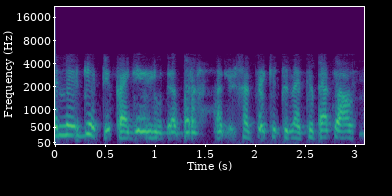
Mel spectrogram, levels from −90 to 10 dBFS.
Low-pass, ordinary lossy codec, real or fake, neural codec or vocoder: 5.4 kHz; AAC, 48 kbps; fake; codec, 24 kHz, 1.5 kbps, HILCodec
